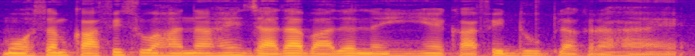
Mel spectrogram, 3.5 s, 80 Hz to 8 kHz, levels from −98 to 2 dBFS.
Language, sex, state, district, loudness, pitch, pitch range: Hindi, male, Arunachal Pradesh, Lower Dibang Valley, -19 LUFS, 120 Hz, 110-125 Hz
